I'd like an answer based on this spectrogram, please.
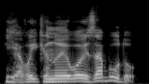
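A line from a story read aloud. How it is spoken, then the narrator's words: Shout. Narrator (Russian): крикнул он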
